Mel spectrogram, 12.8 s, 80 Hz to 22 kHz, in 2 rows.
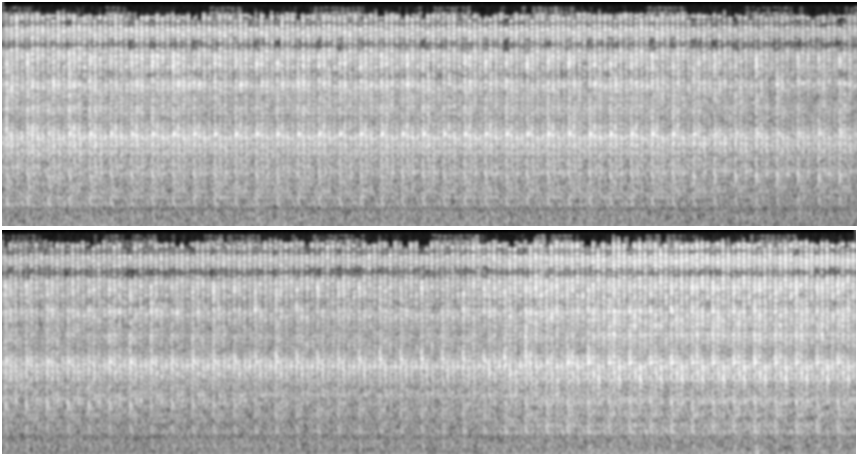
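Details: Mitsubishi L200 4D56 diesel idling with a sharp, regular clatter about three knocks per second; injector nozzle problem attributed to not changing the fuel filter and poor fuel.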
